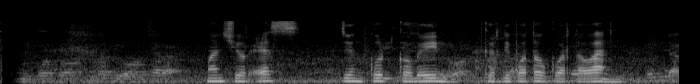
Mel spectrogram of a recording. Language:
Sundanese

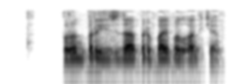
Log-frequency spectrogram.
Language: Uyghur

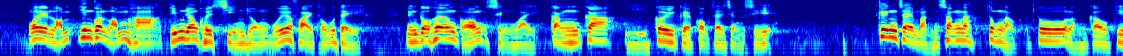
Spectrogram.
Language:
Cantonese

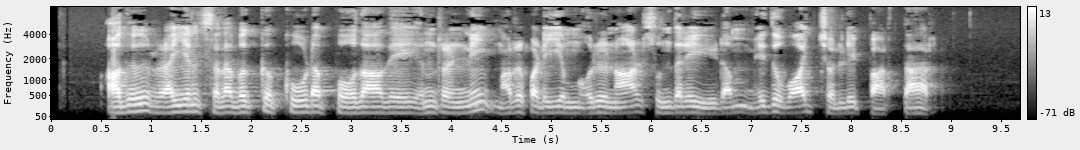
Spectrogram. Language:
Tamil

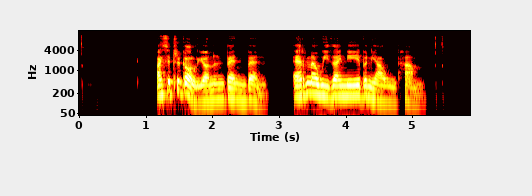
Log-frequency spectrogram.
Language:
Welsh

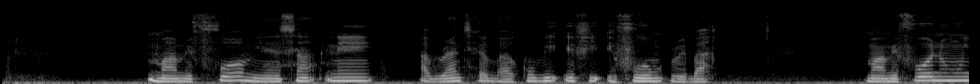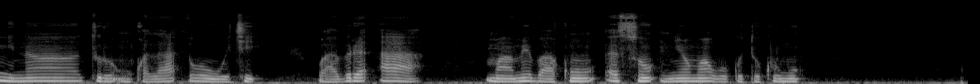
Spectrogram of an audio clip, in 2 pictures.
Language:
Akan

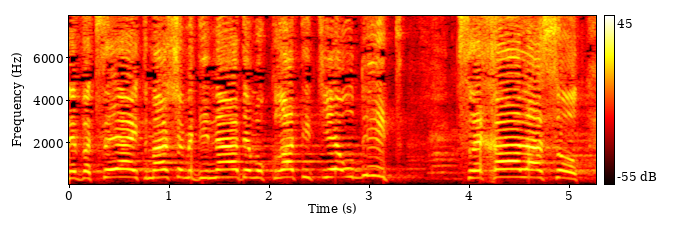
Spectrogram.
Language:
Hebrew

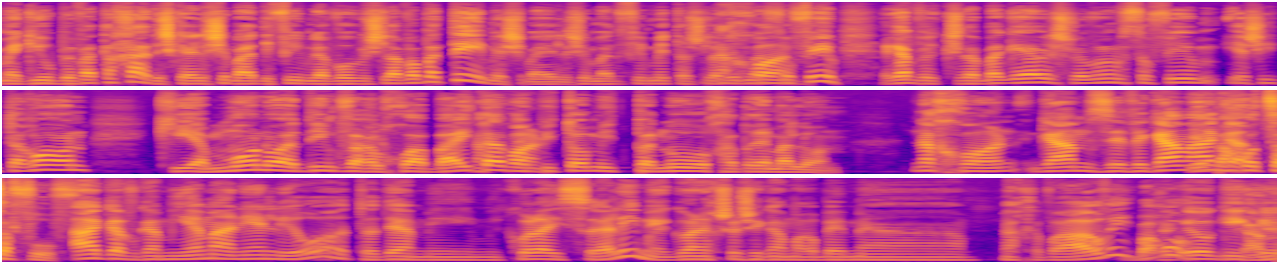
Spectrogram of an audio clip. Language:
Hebrew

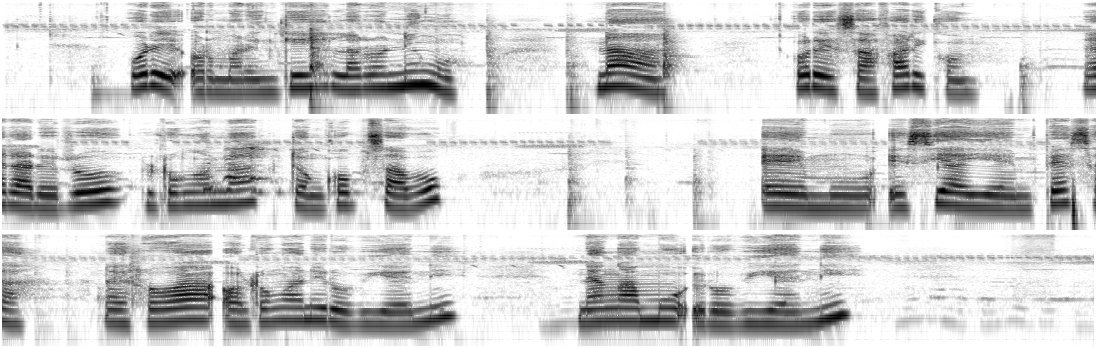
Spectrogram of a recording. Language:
Masai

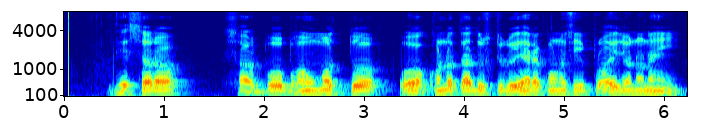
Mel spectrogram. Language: Odia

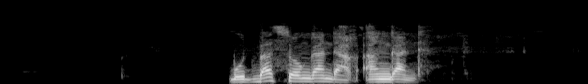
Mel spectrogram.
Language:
Bakoko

